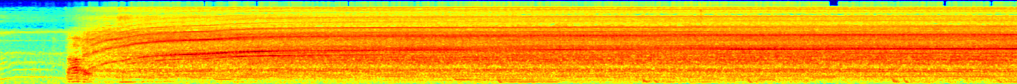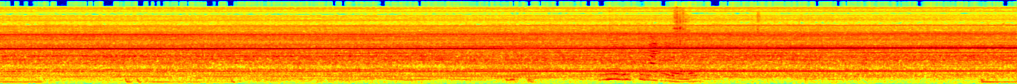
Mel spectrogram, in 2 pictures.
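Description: A sewing machine winding a bobbin: a motor whirs up quickly and holds a steady high-pitched whine for the whole stretch, with slight wavering in pitch and a faint voice or two beneath it.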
